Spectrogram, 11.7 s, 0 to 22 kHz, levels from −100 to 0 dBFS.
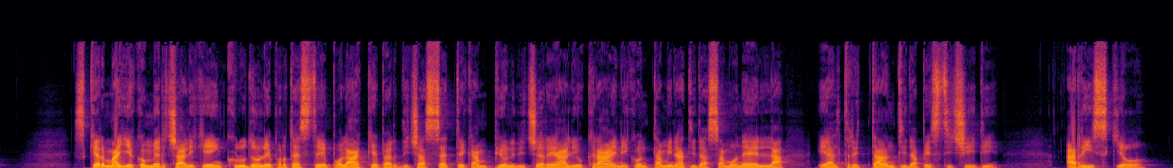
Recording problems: none

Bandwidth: 16.5 kHz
